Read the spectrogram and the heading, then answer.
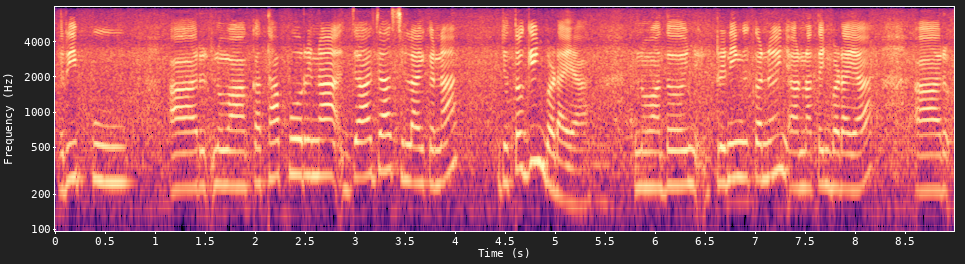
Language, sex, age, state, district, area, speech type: Santali, female, 45-60, West Bengal, Birbhum, rural, spontaneous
